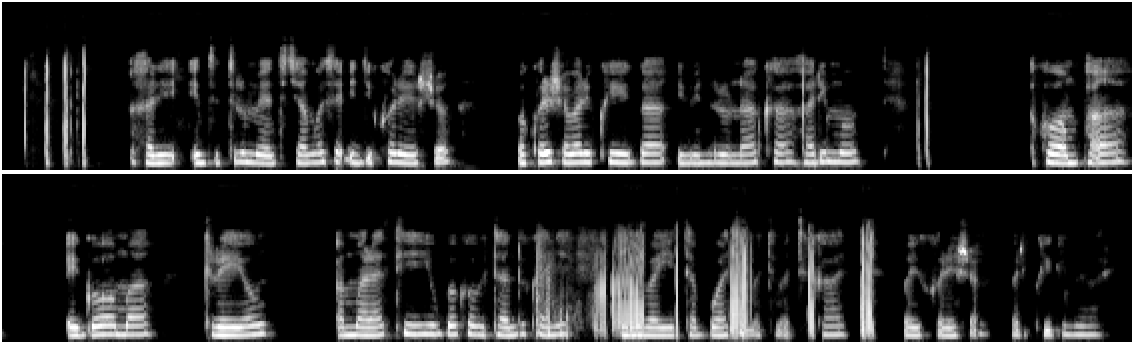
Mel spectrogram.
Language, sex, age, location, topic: Kinyarwanda, female, 25-35, Nyagatare, education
